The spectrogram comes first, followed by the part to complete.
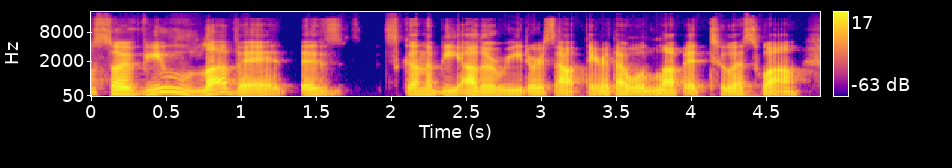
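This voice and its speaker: A woman with a Dominican accent, on a very clean recording with a silent background. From Dominican Republic. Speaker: book podcast co-host. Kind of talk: casual chat. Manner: laughs often.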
